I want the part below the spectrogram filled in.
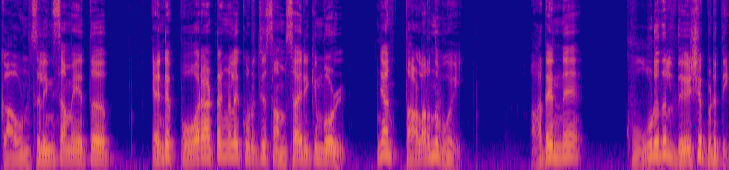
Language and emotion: Malayalam, angry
